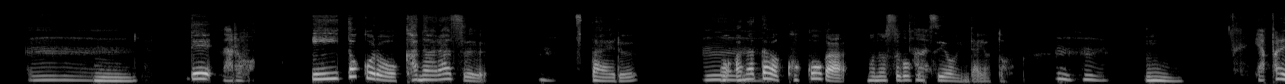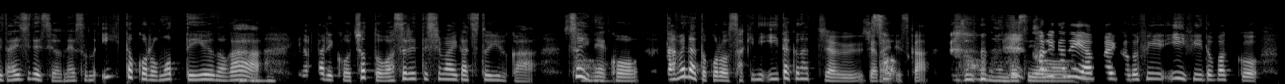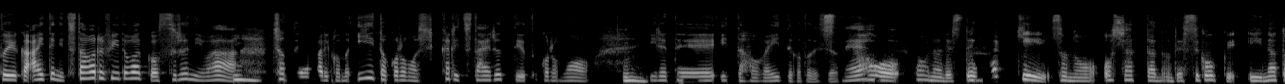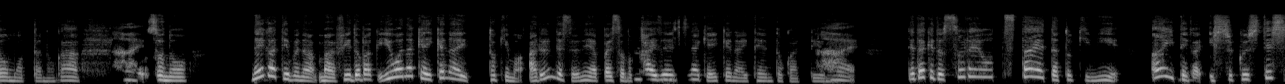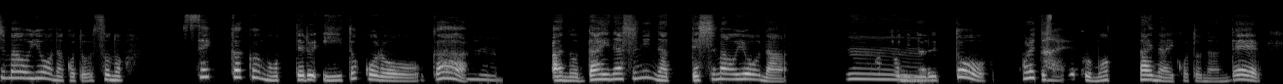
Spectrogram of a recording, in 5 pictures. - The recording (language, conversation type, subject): Japanese, podcast, フィードバックはどのように伝えるのがよいですか？
- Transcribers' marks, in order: chuckle; other noise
